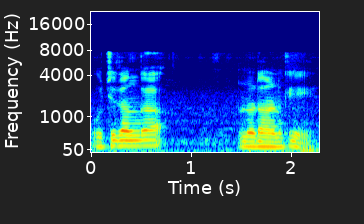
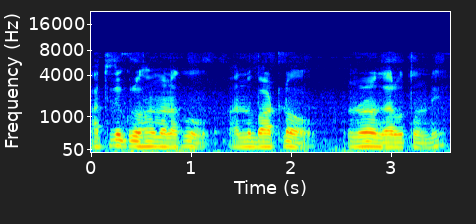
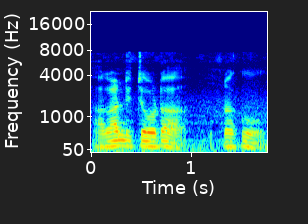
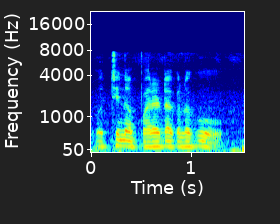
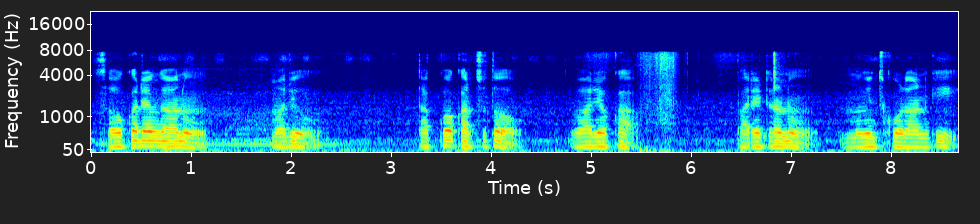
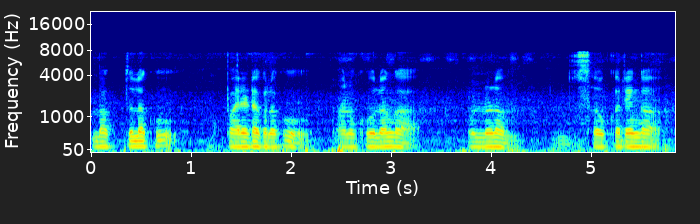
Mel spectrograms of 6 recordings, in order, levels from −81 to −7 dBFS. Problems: constant background noise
